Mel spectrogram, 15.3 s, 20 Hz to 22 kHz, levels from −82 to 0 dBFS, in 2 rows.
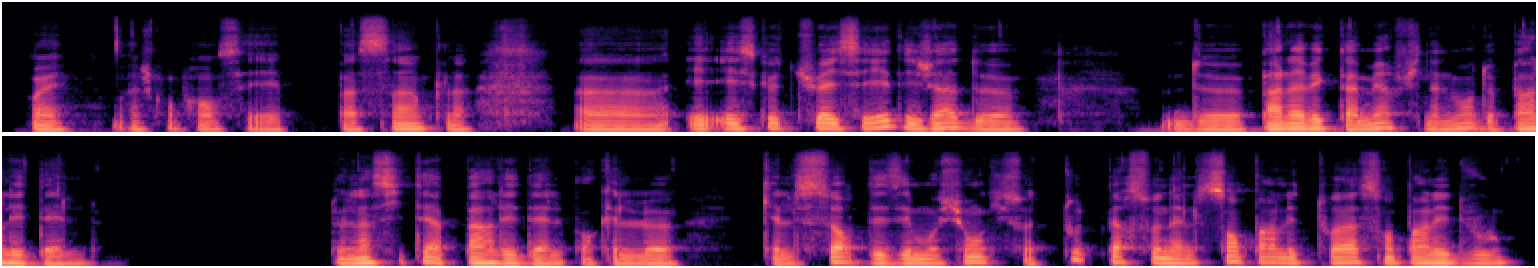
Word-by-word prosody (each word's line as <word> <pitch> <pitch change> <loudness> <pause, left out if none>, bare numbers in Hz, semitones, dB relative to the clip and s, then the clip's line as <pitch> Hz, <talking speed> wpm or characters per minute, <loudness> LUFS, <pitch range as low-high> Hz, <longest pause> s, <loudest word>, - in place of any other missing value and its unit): Ouais, 85 -3 +1 0.3
ouais 90 - -4
je 90 - -8
comprends, 90 -1 -5
c'est 85 -1 -6 0.2
pas 85 - -1
simple. 100 0 -1 0.5
Heu 90 -1 0
et 105 +2 +1
est-ce 110 0 +1
que 120 - 0
tu 115 +2 -2
as - - +8
essayé 115 +5 +3
déjà 115 -3 +2
de 90 -7 -1 0.7
de 90 +1 -1
parler 100 +5 +4
avec 105 -1 +4
ta 90 - +2
mère 115 +6 +1
finalement, 95 +5 -3
de 90 - -4
parler 100 +3 +1
d'elle? 80 +2 -4 1.2
De - - -1
l'inciter 105 +4 +2
à - - +4
parler 100 -1 +2
d'elle 90 +1 -1
pour 90 - -6
qu'elle, 85 0 -2
heu, 85 -1 +2 0.4
qu'elle 90 -1 -2
sorte 100 +4 +2
des 95 -1 0
émotions 95 +5 +2
qui 115 - -10
soient - - -4
toutes - - -6
personnelles, 105 -5 +1
sans 105 +6 +5
parler 115 -3 0
de - - -16
toi, 110 +1 +3
sans 110 0 -1
parler 105 0 +3
de 95 -1 -5
vous. 95 +2 -3
100 Hz, 190 wpm, -24 LUFS, 90-110 Hz, 1.2 s, as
